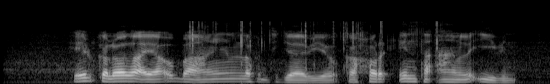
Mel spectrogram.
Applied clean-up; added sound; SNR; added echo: none; Wood; 18 dB; none.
